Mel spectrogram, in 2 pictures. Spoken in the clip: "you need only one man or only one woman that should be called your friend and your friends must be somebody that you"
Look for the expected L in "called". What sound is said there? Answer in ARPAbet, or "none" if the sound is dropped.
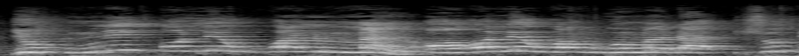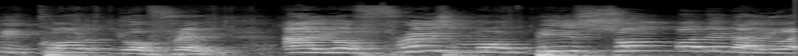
L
